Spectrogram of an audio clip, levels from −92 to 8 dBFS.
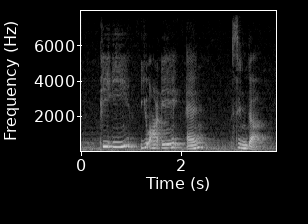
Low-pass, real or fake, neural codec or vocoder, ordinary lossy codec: none; fake; codec, 16 kHz, 8 kbps, FreqCodec, larger model; none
